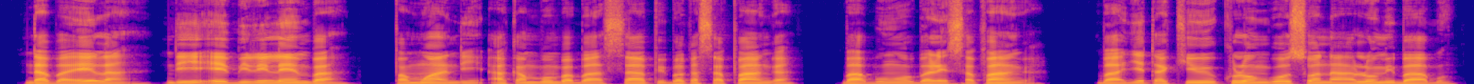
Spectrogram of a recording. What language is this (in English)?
Matengo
